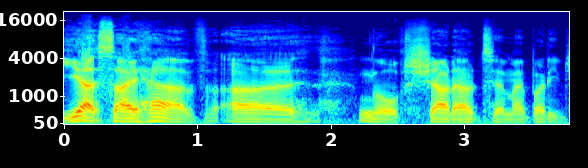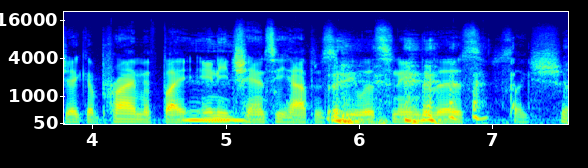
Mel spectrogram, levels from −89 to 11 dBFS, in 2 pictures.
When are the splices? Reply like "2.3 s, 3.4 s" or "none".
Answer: none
